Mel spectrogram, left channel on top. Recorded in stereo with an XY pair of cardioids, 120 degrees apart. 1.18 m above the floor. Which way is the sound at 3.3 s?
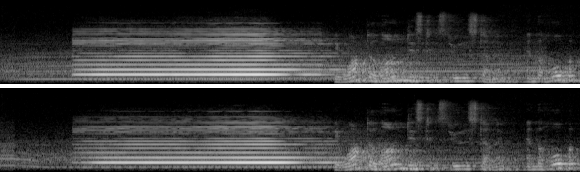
15° right.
